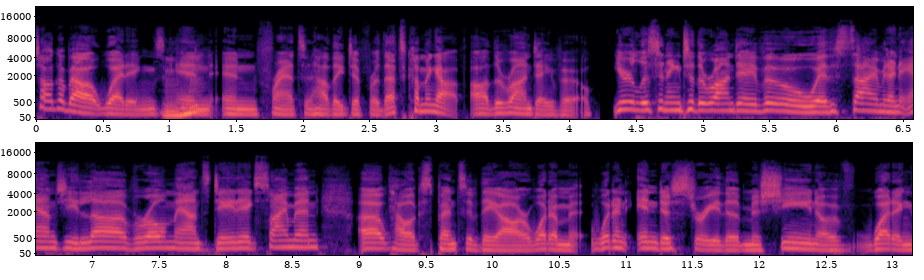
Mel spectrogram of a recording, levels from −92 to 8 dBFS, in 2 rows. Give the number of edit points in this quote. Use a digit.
3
